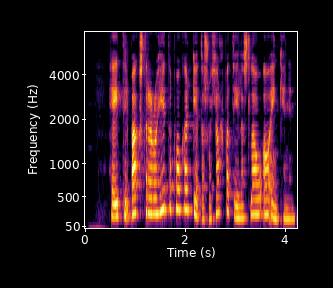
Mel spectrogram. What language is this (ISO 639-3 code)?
isl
